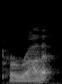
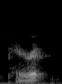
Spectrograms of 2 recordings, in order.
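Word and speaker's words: Parrott: and ryan parrot or peratt i've always pronounced as perat but apparently it's parrot uh we're joking around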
